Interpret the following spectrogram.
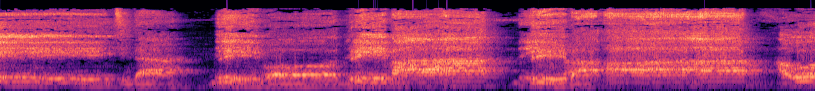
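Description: Sanskrit mantra chanted in long, held melodic phrases, three phrases with short breaks between them.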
